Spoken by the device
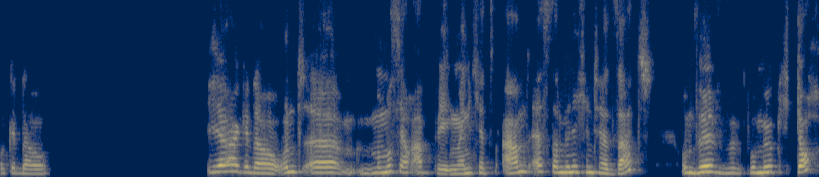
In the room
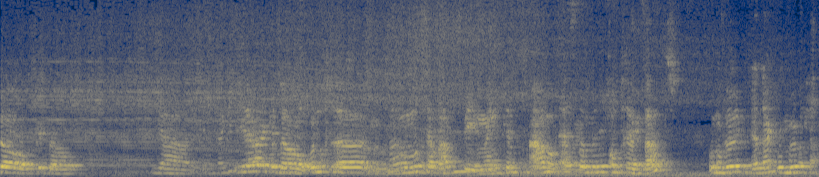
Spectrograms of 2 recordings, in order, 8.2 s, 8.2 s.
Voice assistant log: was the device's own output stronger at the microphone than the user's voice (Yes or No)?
Yes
